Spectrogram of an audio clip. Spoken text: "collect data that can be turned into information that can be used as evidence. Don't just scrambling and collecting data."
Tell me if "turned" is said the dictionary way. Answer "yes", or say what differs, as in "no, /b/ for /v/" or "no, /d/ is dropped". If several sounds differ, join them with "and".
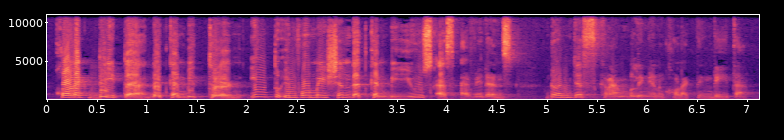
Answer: no, /d/ is dropped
